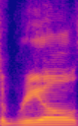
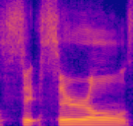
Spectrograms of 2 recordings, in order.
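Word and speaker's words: Syril: pronounce his name correctly I think it's surreal Cyril it's almost like cereal it's like s-y-r-i-l yeah so I'm not gonna call him cereal but it's like surreal or something yeah I definitely feel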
